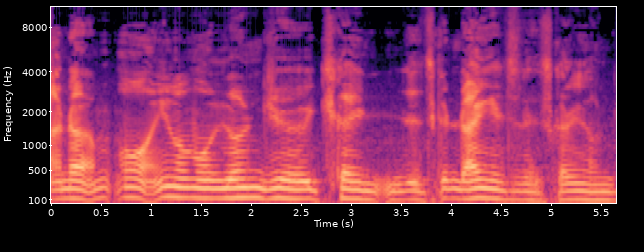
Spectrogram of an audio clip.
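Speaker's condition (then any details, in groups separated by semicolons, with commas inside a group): Cerebral palsy; congenital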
